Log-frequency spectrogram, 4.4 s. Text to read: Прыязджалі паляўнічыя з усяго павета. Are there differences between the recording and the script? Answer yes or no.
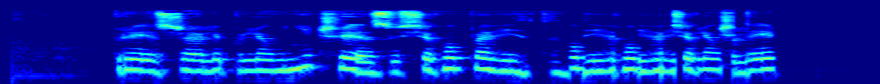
yes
